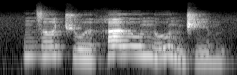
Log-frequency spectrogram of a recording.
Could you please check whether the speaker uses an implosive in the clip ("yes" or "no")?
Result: no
